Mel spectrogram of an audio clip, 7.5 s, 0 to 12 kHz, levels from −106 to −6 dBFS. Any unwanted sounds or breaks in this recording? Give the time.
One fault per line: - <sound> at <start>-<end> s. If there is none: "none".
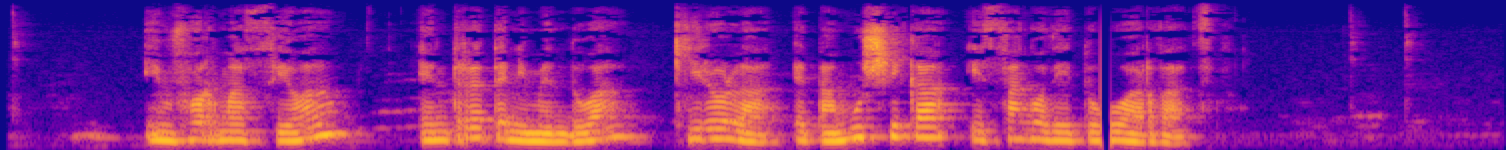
- dropout at 5.5-5.6 s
